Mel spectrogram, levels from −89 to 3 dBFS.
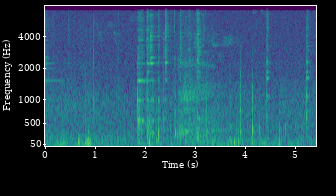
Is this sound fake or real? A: real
